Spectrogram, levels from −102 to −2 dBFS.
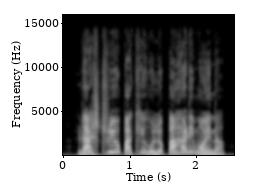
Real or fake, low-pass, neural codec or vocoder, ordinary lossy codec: real; 14.4 kHz; none; none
